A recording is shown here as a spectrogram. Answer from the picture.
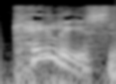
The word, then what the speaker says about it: Cayley's: Just in case wine wasn't your thing, Stella Artois is doing a competition on this Thursday, July 9th at the, I think it's pronounced, is it Chili's Irish Pub? – Cayley's. – Thank you very much.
